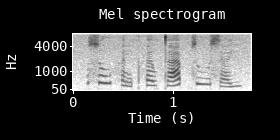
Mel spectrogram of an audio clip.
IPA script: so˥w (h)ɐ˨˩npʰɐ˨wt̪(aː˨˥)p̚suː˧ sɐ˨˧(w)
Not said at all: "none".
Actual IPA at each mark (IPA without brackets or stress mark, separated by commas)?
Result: h, aː˨˥, j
